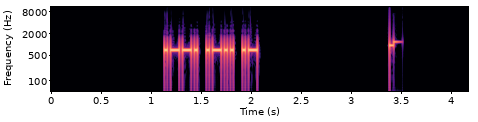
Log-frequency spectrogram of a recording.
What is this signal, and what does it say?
Morse code, heard as a keyed tone, about 38 wpm, 700 Hz. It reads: PLA
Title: Top Three Letter Combinations in Words 40wpm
